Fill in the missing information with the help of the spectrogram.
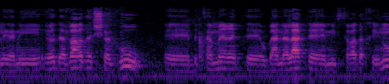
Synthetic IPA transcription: lianiodavaʁazeʃaɡuʁ | ebet͡same̞ʁet̪eobeanalat̪emisʁadaχinu

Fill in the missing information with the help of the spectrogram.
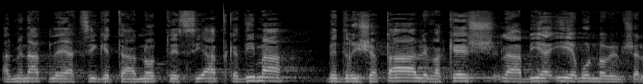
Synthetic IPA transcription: ʔalme̞natlehat͡siɡet̪aːno̞tsiatkadima | bedʁiʃatale̞vake̞ʃleabiaʔiemunbame̞mʃala

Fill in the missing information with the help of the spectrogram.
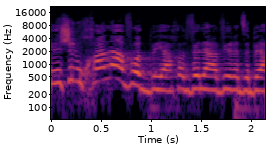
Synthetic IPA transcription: d̪ejʃenuχallaːvo̞d̪bejaχad̪veleaviʁe̞tze̞beja

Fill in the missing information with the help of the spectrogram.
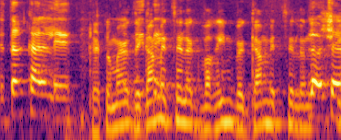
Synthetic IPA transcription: jot̪eʁkalkeat̪aomeʁet̪zeɡamet͡selhaɡvaʁimveɡamet͡selhanʃ

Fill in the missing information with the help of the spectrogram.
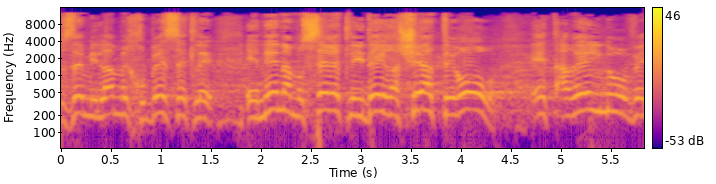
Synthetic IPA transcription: zemilame̞χubeset̪le | enenamose̞ʁet̪lejid̪ejʁaʃe̞hat̪eʁo̞ʁ | et̪aʁejnuve

